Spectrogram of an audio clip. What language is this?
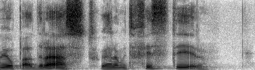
Portuguese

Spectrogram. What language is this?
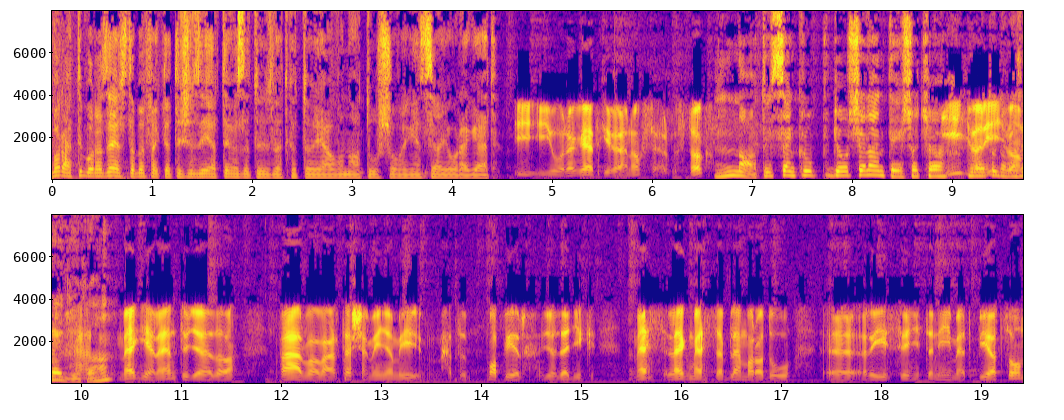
Hungarian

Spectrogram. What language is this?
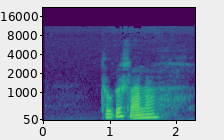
Mari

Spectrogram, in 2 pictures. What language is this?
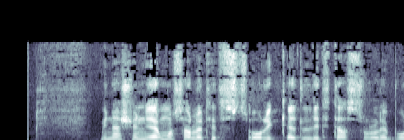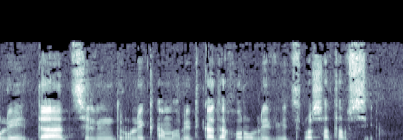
Georgian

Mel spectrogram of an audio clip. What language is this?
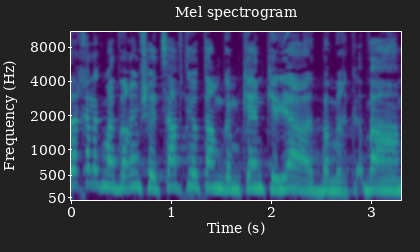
Hebrew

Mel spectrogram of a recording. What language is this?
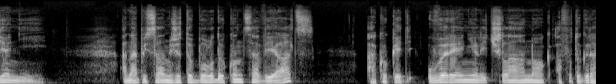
Slovak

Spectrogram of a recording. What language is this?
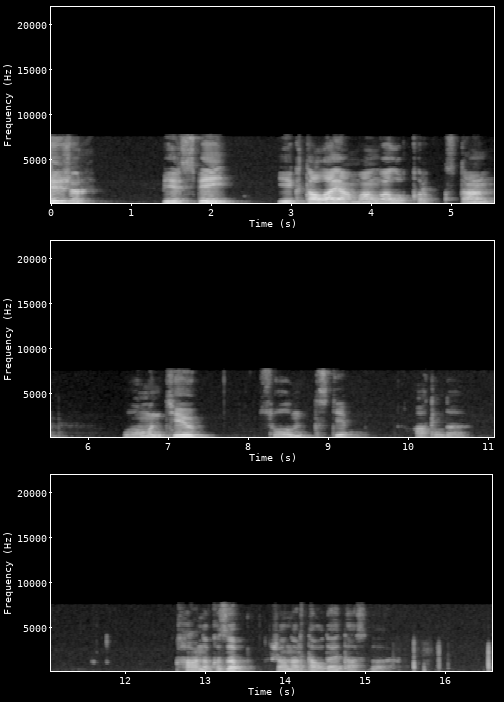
Kazakh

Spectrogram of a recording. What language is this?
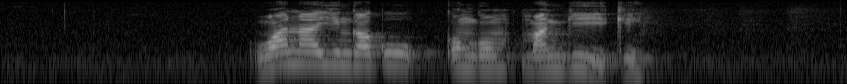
Tsonga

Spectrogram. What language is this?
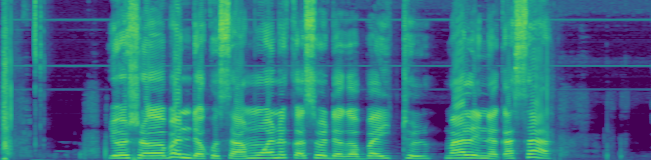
Hausa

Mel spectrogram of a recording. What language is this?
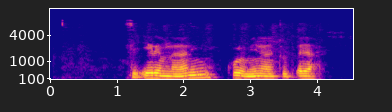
Musey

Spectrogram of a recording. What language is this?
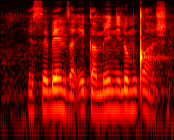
Zulu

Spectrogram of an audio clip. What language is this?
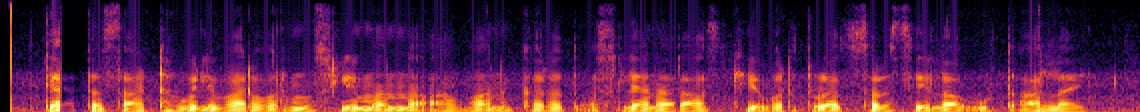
Marathi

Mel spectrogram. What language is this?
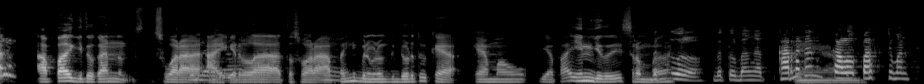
Indonesian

